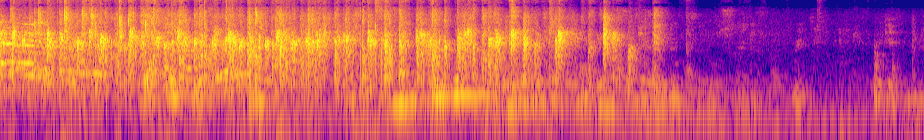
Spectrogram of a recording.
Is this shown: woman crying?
no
